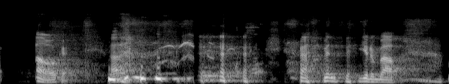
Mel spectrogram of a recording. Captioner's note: laughs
